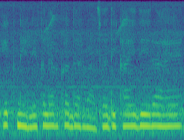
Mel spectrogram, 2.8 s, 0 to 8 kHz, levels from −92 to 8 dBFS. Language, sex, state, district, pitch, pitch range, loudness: Hindi, male, Chhattisgarh, Raipur, 205 Hz, 200-210 Hz, -13 LUFS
